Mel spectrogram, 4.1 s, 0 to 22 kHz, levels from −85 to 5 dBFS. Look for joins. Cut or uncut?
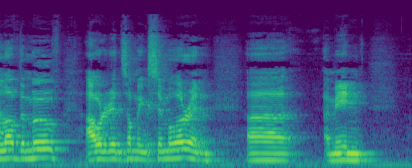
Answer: cut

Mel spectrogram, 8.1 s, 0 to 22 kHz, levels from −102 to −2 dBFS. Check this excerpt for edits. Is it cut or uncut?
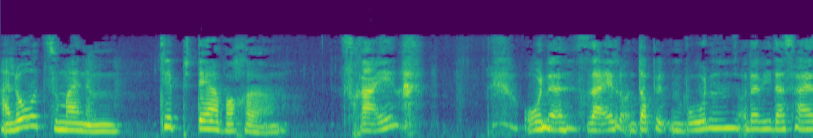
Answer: cut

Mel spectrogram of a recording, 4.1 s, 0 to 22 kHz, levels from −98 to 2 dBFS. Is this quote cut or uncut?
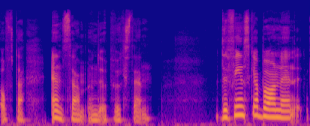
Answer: uncut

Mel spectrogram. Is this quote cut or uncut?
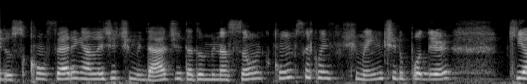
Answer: uncut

